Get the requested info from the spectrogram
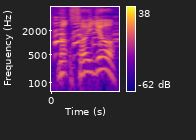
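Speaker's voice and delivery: host laughing that it's him; laughing apology. Real, not acted. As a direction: laugh it off, sorry.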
